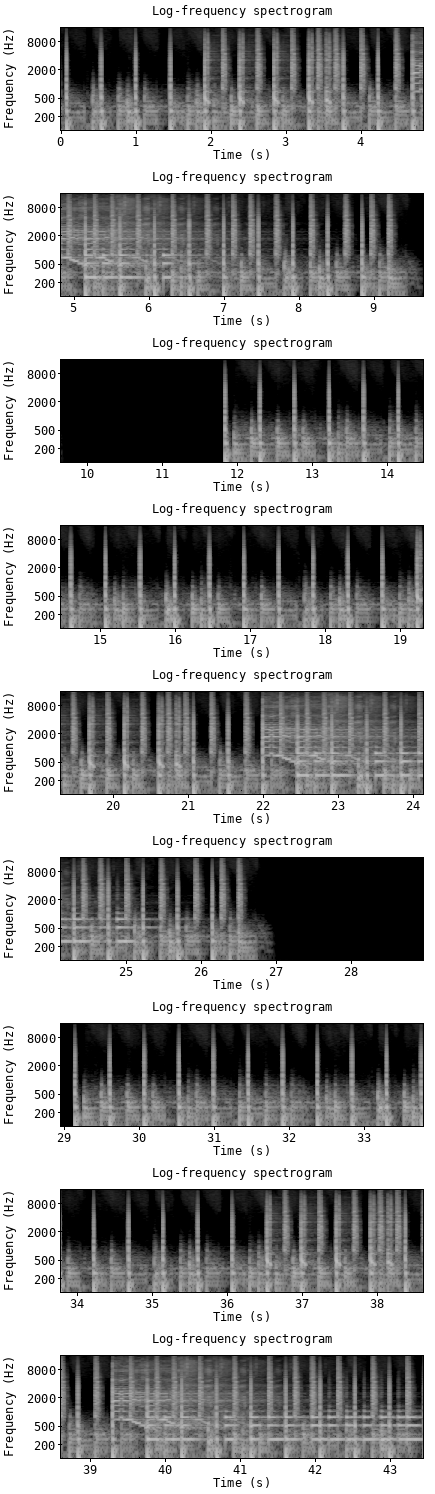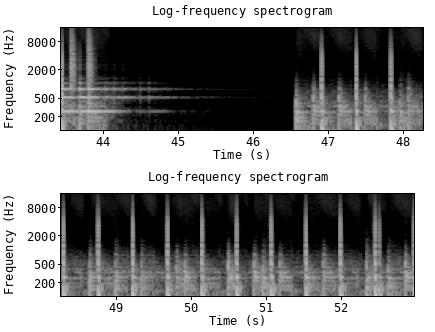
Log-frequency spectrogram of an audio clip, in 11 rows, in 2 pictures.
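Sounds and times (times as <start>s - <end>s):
drum machine beat: 0.0s - 9.3s, 11.8s - 26.6s, 29.2s - 44.3s, 46.7s - 52.9s.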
